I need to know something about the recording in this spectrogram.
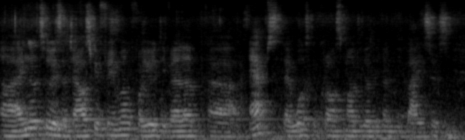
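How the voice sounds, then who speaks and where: A man's voice: mid-range voice, level tone, quick pace. Malaysian-born man speaking in an echoey hall. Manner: chatty, filler-heavy, asks the audience questions. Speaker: tech conference speaker. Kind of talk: casual conference talk. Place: conference hall. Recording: echoey hall, mic at a distance, faint background noise.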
